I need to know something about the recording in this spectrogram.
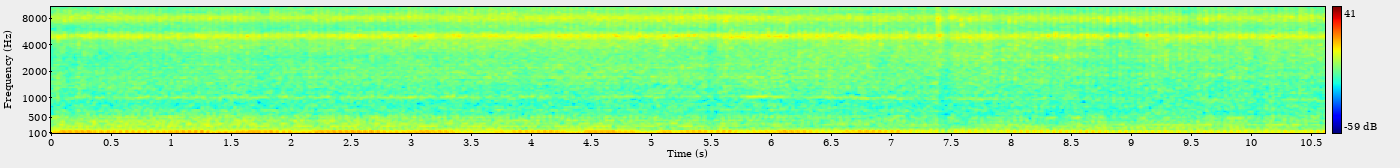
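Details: Gravely tractor with brush hog mulcher deck, PTO engaged after remounting deck and adjusting clutch: steady, even engine drone with blade spinning under load, no knocking or vibration rattle; runs smooth, no vibration. Normal running.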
